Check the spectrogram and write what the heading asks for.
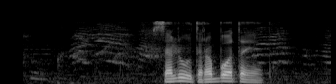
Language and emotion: Russian, positive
